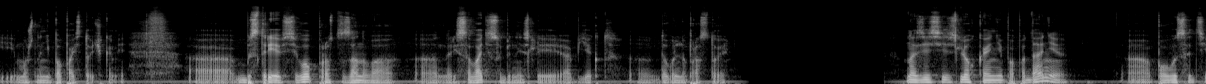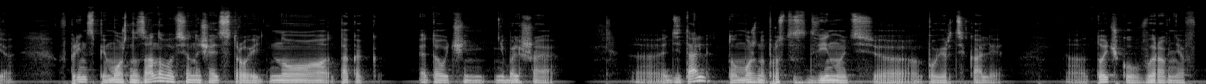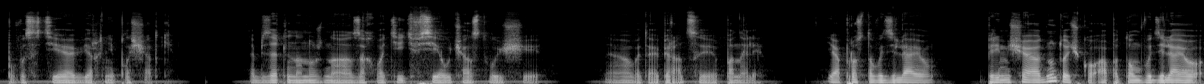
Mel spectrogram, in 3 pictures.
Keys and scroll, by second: 0.5 c, 1.5 c, 3.5 BackSpace, 4.0 super+a, 4.8 shift+Tab, 5.7 shift+c, 5.9 space, 13.1 a, 13.9 space, 14.5 super+space, 15.0 super+a, 15.5 shift+a, 16.9 super+d, 18.0 super+space, 20.7 a, 21.8 super+d, 24.4 shift+space, 25.0 super+space, 25.7 shift+super+d, 26.3 super+y, 27.7 super+y, 27.9 super+space, 31.7 a, 32.7 c, 33.0 super+x, 33.2 super+a, 33.8 shift+a, 35.7 shift+super+d.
